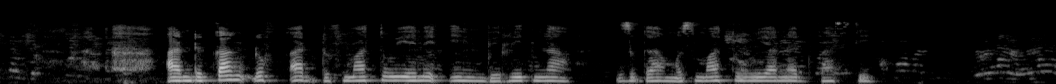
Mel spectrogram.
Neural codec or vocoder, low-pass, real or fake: none; 7.2 kHz; real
